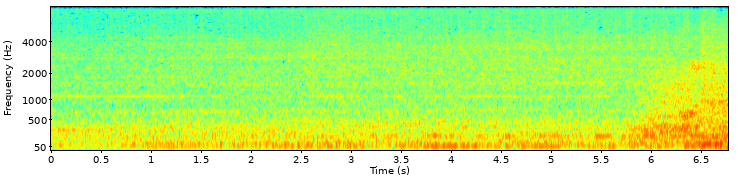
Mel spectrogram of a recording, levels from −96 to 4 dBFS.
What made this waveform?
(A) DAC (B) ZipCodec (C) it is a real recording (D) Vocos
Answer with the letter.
C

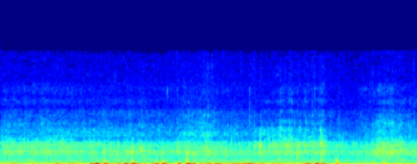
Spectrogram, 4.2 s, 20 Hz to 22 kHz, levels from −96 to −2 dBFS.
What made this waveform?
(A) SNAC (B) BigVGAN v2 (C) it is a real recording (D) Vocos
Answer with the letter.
C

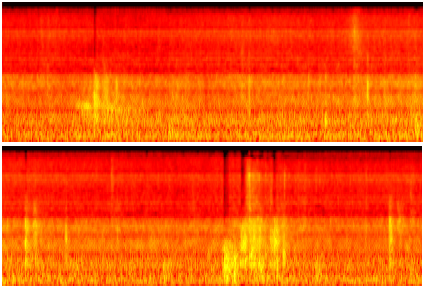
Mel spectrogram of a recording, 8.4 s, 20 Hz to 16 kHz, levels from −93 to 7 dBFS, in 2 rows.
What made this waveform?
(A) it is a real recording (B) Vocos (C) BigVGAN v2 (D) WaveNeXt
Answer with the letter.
B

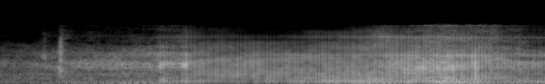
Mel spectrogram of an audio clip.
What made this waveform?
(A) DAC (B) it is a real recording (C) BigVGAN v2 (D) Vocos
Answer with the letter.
D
